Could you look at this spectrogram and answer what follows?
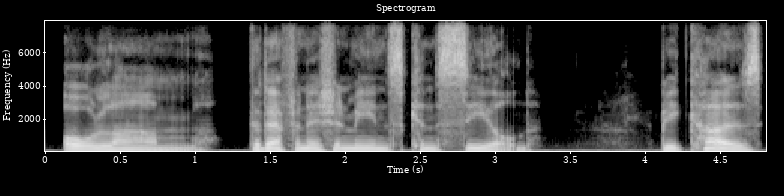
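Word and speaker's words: עולם: The pronunciation in Hebrew is olam, olam.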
